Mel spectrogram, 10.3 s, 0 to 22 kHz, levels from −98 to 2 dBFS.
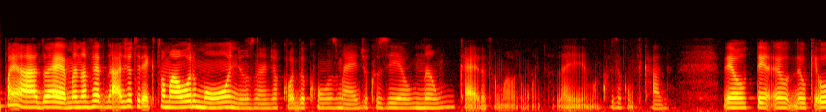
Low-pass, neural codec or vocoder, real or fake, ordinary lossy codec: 5.4 kHz; none; real; AAC, 48 kbps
